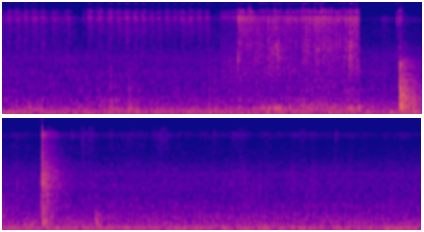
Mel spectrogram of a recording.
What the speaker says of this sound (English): I'm just gonna give it a little more scrub.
